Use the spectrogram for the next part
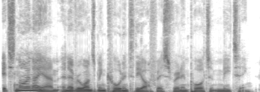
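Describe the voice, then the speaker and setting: A man's voice: on the low side, very animated, fast, mellow, no room sound, clean studio sound. A man narrating a scripted comic story.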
